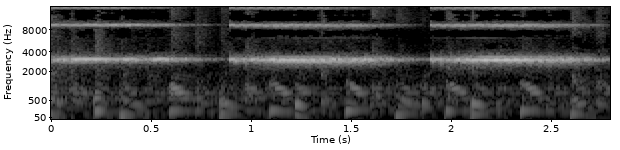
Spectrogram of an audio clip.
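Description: A fire alarm blares with a piercing, steady high-pitched tone, briefly cutting out about once a second, while a rhythmic low thumping beat pulses underneath.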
